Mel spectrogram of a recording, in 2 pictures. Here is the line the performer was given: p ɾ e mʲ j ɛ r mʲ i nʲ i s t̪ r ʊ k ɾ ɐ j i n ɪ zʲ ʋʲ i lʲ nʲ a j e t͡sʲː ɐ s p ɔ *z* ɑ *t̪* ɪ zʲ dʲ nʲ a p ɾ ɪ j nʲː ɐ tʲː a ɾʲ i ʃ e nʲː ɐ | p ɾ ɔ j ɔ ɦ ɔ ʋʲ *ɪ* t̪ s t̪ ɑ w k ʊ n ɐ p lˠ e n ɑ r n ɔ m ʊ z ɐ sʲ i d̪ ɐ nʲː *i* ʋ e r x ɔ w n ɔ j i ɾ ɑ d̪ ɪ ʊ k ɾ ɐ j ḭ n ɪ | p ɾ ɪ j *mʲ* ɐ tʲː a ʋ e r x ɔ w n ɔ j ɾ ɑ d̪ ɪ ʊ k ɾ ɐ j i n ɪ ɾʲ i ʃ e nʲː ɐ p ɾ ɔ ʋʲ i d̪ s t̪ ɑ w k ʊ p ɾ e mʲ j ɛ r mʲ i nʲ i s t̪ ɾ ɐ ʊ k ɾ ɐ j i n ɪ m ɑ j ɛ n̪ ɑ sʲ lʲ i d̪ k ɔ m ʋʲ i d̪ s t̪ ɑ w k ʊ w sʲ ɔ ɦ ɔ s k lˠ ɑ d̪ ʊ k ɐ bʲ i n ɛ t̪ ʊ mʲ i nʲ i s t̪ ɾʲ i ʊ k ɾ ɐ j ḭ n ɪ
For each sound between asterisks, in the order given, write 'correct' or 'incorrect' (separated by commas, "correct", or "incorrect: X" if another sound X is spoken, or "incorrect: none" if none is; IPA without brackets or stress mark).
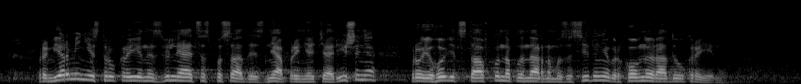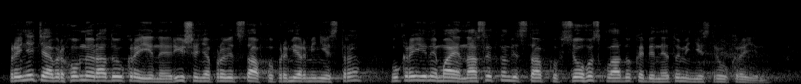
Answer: incorrect: s, incorrect: d̪, incorrect: i, correct, incorrect: nʲ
